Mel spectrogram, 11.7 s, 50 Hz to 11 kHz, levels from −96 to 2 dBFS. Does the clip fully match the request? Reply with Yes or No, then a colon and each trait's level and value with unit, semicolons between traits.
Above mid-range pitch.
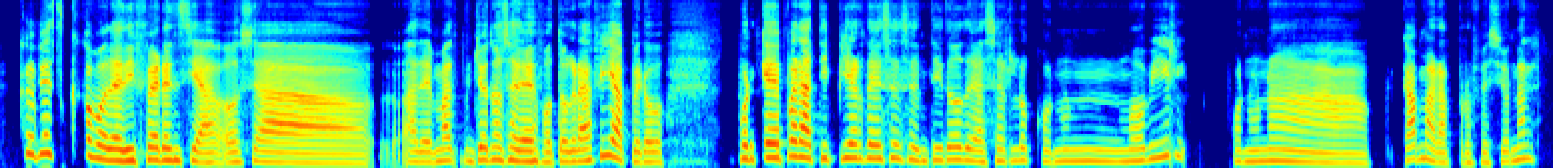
Yes: high, 215 Hz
